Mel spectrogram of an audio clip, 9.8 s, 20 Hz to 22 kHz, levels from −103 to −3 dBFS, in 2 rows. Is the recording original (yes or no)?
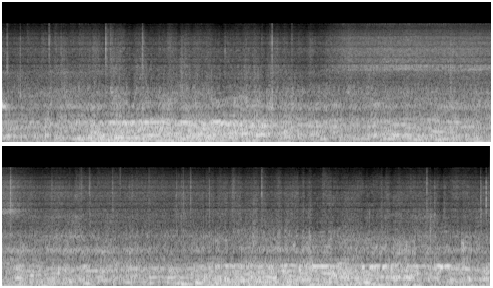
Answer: no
